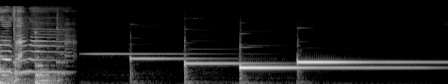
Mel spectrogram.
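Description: A cartoon character's wailing cry cuts off just under a second in. A chime sting follows: four struck bell-like notes about half a second apart, stepping down in pitch, the last two ringing together and slowly fading.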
